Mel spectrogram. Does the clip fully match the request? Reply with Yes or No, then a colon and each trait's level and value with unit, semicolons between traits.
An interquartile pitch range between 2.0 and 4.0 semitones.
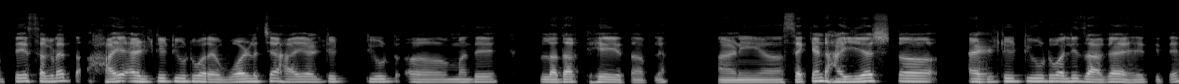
Yes: average, 2.9 semitones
